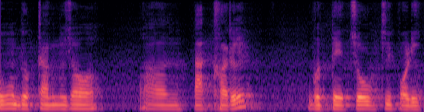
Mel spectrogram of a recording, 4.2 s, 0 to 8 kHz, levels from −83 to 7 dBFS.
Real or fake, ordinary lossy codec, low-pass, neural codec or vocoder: fake; none; none; codec, 16 kHz, 1 kbps, FunCodec, trained on Chinese and English, 50 frames a second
